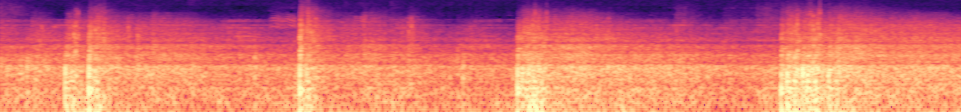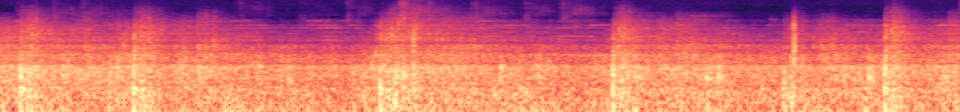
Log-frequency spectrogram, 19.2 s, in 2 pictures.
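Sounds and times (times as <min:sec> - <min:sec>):
New Year's Eve fireworks bangs and crackling bursts: 0:00.0 - 0:19.2
rumble of fireworks explosions: 0:00.0 - 0:19.2.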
